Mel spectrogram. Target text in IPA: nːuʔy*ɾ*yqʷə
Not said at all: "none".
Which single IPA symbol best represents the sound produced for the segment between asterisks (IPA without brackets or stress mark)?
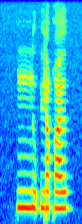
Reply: ɾ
